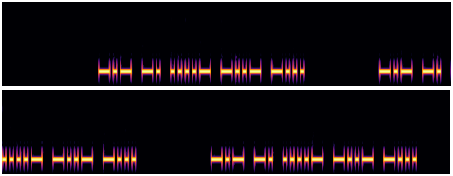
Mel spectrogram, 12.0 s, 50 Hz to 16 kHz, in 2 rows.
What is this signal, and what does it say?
Morse code, heard as a keyed tone, about 25 wpm, 700 Hz. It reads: KN4XB KN4XB KN4XB
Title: USA Call Signs - 5 Characters - Repeated 3x - 25wpm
